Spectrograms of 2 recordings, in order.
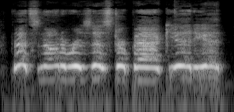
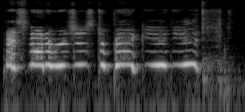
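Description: First: Squeaky high, loud mock commenter. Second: Squeaky high mock commenter, normal volume. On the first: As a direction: shriek it like a snotty online troll. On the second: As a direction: needle yourself in a shrill troll voice. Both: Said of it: "Someone is probably typing in the comments".

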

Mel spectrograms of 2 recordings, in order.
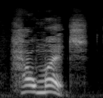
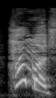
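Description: First: Said in the usual way. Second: Insistent. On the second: Retold or imitated. Drunk woman pressing at airport.

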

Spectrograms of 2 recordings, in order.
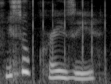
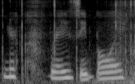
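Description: First: Said in the usual way. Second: Soft teasing whisper. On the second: Pretend. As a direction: breathe it like a secret. Whispered echo of the line before.

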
